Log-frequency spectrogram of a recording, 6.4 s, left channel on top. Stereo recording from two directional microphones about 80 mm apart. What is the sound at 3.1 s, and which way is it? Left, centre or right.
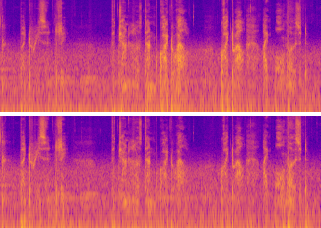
Whispering, left.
